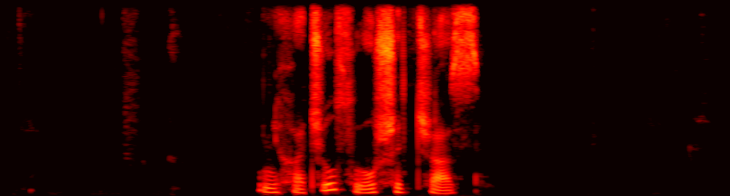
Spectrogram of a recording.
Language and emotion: Russian, neutral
